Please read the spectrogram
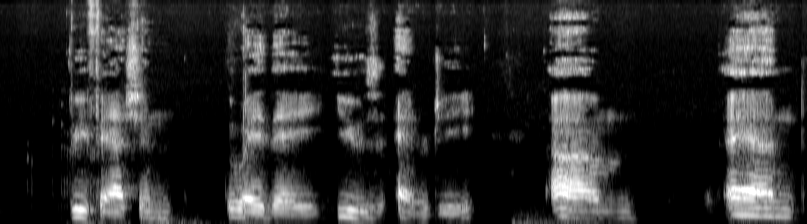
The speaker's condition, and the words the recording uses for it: ALS (motor neuron disease). It's my voice is so hoarse, and my right hand doesn't work.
